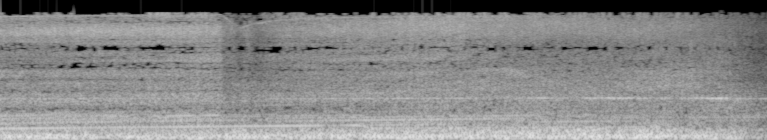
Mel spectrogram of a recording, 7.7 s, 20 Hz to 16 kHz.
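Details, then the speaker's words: BMW E36 turbo LS swap (LQ4 6.0 L V8, BorgWarner 72 mm turbo): thin whistle above the engine roar, climbing with revs, only under full throttle in boost, not when cruising at 80 mph; owner suspects a boost leak, unconfirmed. "i have this weird like whistling sound that's coming out of it while i'm like only under full throttle so like even if i'm cruising at 80 miles an hour it doesn't make the sound but as soon as i get into boost you hear this sound"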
